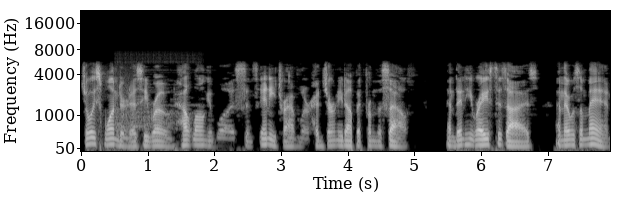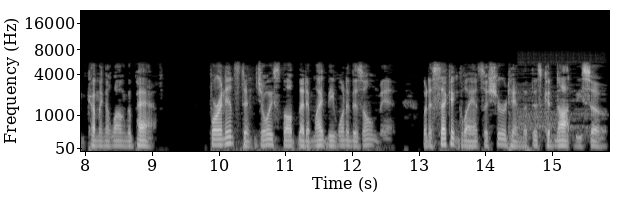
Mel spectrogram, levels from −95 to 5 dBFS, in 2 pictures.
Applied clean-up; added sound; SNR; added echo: classical method Wiener filter.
